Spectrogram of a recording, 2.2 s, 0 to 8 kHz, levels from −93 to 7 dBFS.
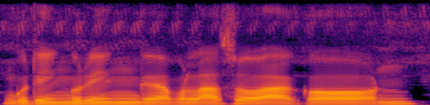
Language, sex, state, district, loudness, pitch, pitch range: Chakma, male, Tripura, Dhalai, -16 LUFS, 125 Hz, 125-130 Hz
